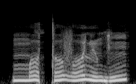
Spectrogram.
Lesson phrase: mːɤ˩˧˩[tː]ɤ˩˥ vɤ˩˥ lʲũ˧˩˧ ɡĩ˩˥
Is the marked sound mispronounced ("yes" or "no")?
no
